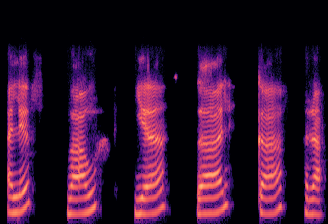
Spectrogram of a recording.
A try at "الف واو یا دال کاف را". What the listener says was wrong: دیکھیے واو سنائی دیا ہمیں، واو پڑھنا ہے. واو اور را کو را تھوڑا ہیوی ساؤنڈ کے ساتھ میں.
